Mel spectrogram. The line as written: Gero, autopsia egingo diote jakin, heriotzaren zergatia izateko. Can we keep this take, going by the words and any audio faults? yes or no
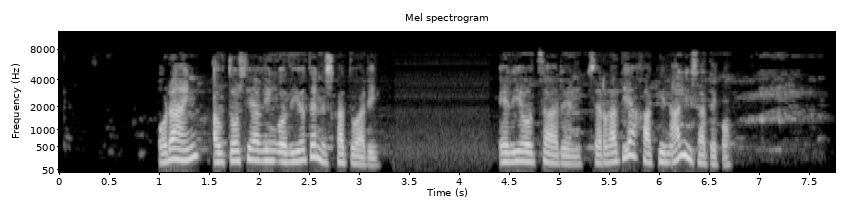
no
